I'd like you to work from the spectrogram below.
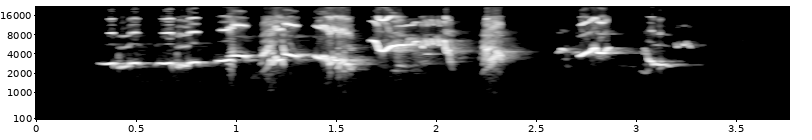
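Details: Oriental magpie-robin (kacer) singing persistently: a loud whistled phrase climbing steadily in pitch, broken by rapid buzzy notes and sharp upward slurs, ending in clear chirped whistles before falling silent.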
